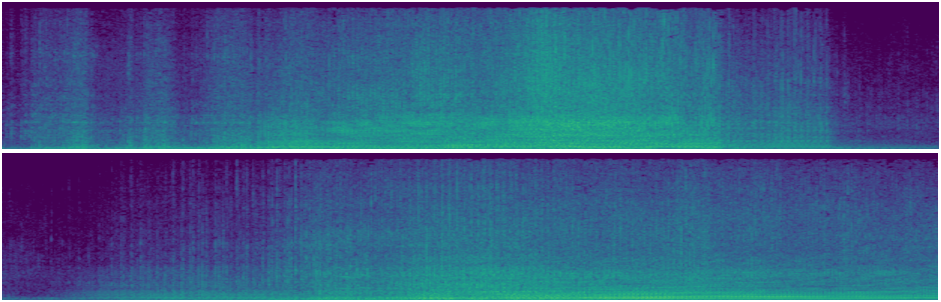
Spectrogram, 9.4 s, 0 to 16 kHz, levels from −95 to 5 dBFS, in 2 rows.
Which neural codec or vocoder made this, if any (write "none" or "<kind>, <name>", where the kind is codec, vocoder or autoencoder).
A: none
